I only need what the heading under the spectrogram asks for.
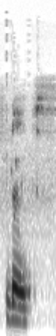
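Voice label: "flex", Nigerian Pidgin, female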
